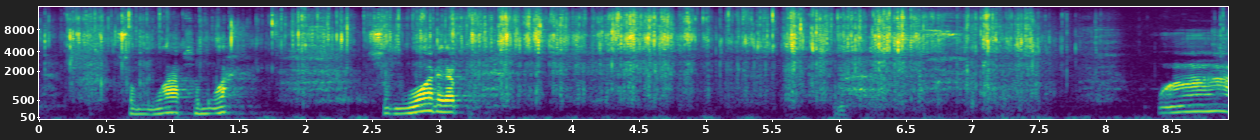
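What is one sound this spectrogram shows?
Plastic wrapping crinkles as hands tear it open.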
